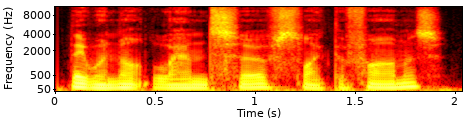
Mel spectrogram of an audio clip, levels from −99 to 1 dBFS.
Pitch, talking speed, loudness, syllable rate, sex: 95 Hz, 235 wpm, -17 LUFS, 5.4 syllables/s, male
